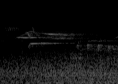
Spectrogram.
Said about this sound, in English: To you and me, outside sounds something like this. There are some birds in there, some bugs buzzing around.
